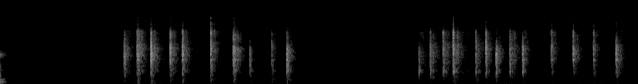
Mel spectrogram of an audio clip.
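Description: Chalk writing on a chalkboard: two runs of short, quick taps and scratches, the first starting about a second in, the second from about four seconds in.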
